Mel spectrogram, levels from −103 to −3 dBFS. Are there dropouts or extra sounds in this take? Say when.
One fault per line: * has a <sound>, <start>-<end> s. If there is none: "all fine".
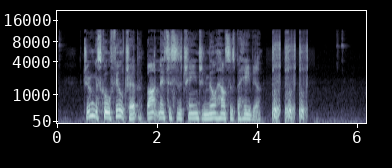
* has a laugh, 4.3-5.0 s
